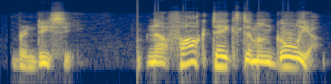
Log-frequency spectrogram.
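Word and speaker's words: Brindisi: the south of Italy to the place called brendisi now ful takes to Mongolia a steamer lunr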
